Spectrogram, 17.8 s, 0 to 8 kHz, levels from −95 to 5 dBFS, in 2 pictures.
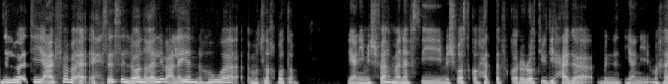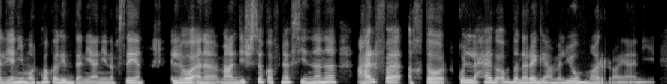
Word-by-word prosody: دلوقتي 230 Hz, +2 st, +2 dB
عارفة 215 Hz, +7 st, +1 dB
بقى 215 Hz, -7 st, 0 dB
إحساس 235 Hz, +4 st, -2 dB
اللي 215 Hz, -4 st, +3 dB
هو -, -, +6 dB
اتغلِّب 230 Hz, +2 st, +4 dB
عليّا 220 Hz, +2 st, +1 dB
إن 235 Hz, -3 st, +3 dB
هو 215 Hz, +3 st, -1 dB, 0.2 s
متلخبطة، 190 Hz, -1 st, -3 dB, 0.7 s
يعني 170 Hz, +1 st, -1 dB
مش 180 Hz, +1 st, -2 dB
فاهمة 215 Hz, -2 st, +3 dB
نَفْسي، 165 Hz, -4 st, -3 dB
مش 165 Hz, +5 st, -5 dB
واثقة 210 Hz, -4 st, 0 dB
وحتّى 180 Hz, +1 st, -4 dB
في -, -, -25 dB
قراراتي 175 Hz, +3 st, -1 dB
ودي 180 Hz, +2 st, -2 dB
حاجة 185 Hz, -1 st, -2 dB
بالن 165 Hz, +1 st, -7 dB
يعني 160 Hz, +5 st, -6 dB
مخلّياني 180 Hz, +1 st, +1 dB
مرهقة 195 Hz, +2 st, 0 dB
جدًا 180 Hz, -5 st, +2 dB
يعني 150 Hz, +1 st, -4 dB
نَفْسيًا، 190 Hz, +4 st, 0 dB, 0.4 s
اللي 175 Hz, +1 st, +4 dB
هو 195 Hz, +1 st, +8 dB
أنا 170 Hz, -4 st, +1 dB
ما 165 Hz, -, -3 dB
عنديش 170 Hz, +6 st, 0 dB
ثقة 225 Hz, -3 st, +1 dB
في 205 Hz, +2 st, -4 dB
نَفْسي 210 Hz, -2 st, 0 dB
إن 185 Hz, +1 st, +1 dB
أنا 215 Hz, +2 st, +3 dB, 0.3 s
عارفة 215 Hz, +1 st, +3 dB
أختار، 180 Hz, -3 st, +1 dB
كل 210 Hz, -1 st, +2 dB
حاجة 210 Hz, -1 st, 0 dB
أفضل 200 Hz, -3 st, 0 dB
أراجع 200 Hz, +1 st, +2 dB
مليون 180 Hz, +3 st, +1 dB
مرّة 175 Hz, -1 st, -3 dB
يعني، 235 Hz, 0 st, -9 dB
195 Hz, 160 wpm, -24 LUFS, 175-215 Hz, 0.7 s, هو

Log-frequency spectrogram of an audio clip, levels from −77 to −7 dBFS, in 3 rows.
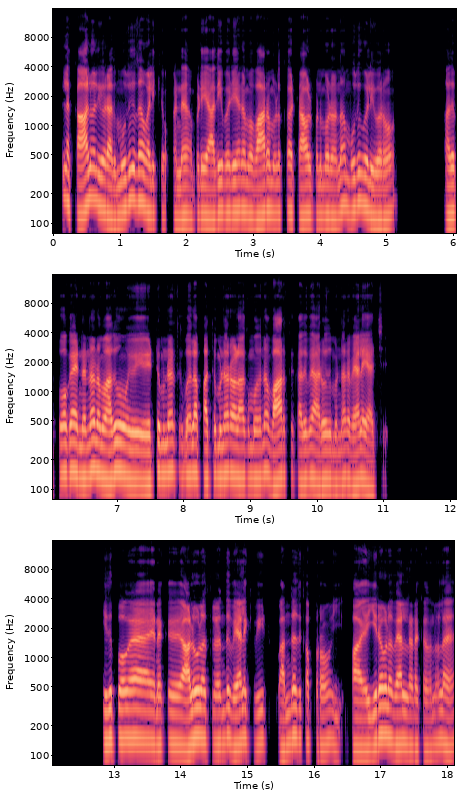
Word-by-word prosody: இல்ல. 170 Hz, -2 st, 0 dB
கால் 125 Hz, +8 st, +5 dB
வலி 170 Hz, -4 st, -1 dB
வராது, 120 Hz, -5 st, +1 dB
முதுகு 170 Hz, +7 st, -1 dB
தான் 160 Hz, -3 st, +2 dB
வலிக்கும், 125 Hz, -2 st, -4 dB
அன்நேரம் 115 Hz, +1 st, -1 dB
அப்டி 120 Hz, +2 st, -4 dB
அதிகபடியான 130 Hz, +2 st, -1 dB
நம்ம 125 Hz, -2 st, -2 dB
வாரம் 125 Hz, +3 st, +3 dB
முழுக்க 125 Hz, +1 st, -3 dB
ட்ராவல் 120 Hz, +1 st, +1 dB
பண்ணும்போதுன்னா, 120 Hz, +3 st, -3 dB
முதுகு 155 Hz, +2 st, -2 dB
வலி 120 Hz, -5 st, 0 dB
வரும். 110 Hz, +3 st, -2 dB, 0.8 s
அது 120 Hz, -, +1 dB
போக 150 Hz, 0 st, +1 dB
என்னன்னா, 140 Hz, +3 st, +1 dB
நம்ம 135 Hz, -3 st, +3 dB
அதுவும் 150 Hz, +1 st, +3 dB, 0.4 s
8 120 Hz, +6 st, -6 dB
மணி 145 Hz, -, -2 dB
நேரத்துக்கு 145 Hz, -2 st, -3 dB
பதிலா 145 Hz, 0 st, +2 dB
10 130 Hz, +1 st, -1 dB
மணி 135 Hz, +1 st, 0 dB
நேரம் 145 Hz, -1 st, +3 dB
வேலபார்க்கும்போதுனா, 130 Hz, +2 st, 0 dB
வாரத்துக்கு 130 Hz, -1 st, +1 dB
அதுவே 130 Hz, +2 st, 0 dB
60 120 Hz, +1 st, -1 dB
மணி 120 Hz, +2 st, -5 dB
நேரம் 125 Hz, -3 st, -2 dB
வேல 125 Hz, +1 st, +2 dB
ஆச்சு. 95 Hz, -, -13 dB, 1.8 s
இது 145 Hz, -, +1 dB
போக 150 Hz, 0 st, +2 dB, 0.4 s
எனக்கு 135 Hz, +1 st, -2 dB, 0.2 s
அலுவலகத்திலேருந்து 145 Hz, +1 st, +2 dB
வேலைக்கு 140 Hz, +1 st, +2 dB
வீட் 140 Hz, 0 st, -6 dB, 0.2 s
வந்ததுக்கப்புறம், 140 Hz, 0 st, -3 dB
இ -, -, -11 dB, 0.3 s
ஆ -, -, +5 dB, 0.3 s
இரவுல 160 Hz, 0 st, +3 dB
வேல 135 Hz, 0 st, +3 dB
நடக்கிறதுனால, 125 Hz, +3 st, -4 dB
130 Hz, 165 wpm, -22 LUFS, 125-145 Hz, 1.8 s, கால்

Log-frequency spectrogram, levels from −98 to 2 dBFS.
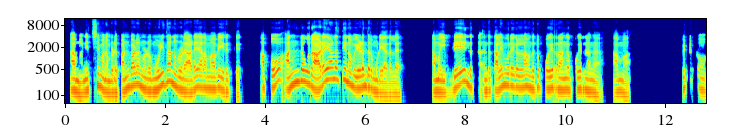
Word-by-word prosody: ஆமா 130 Hz, -4 st, +2 dB
நிச்சயமா, 145 Hz, +5 st, -2 dB
நம்பளோட 120 Hz, -1 st, 0 dB
பண்பாடு, 170 Hz, +9 st, +2 dB
நம்பளோட 155 Hz, -7 st, -1 dB
மொழி 165 Hz, +7 st, +2 dB
தான், 240 Hz, -1 st, +3 dB
நம்பளோட 150 Hz, -7 st, +1 dB
அடையாளமாவே 160 Hz, +1 st, 0 dB
இருக்கு, 130 Hz, -4 st, -7 dB, 0.5 s
அப்போ 160 Hz, +1 st, -1 dB, 0.3 s
அந்த 225 Hz, +8 st, +2 dB
ஒரு 210 Hz, -, +4 dB
அடையாளத்தையும் 265 Hz, -, +2 dB
நம்ப 180 Hz, -5 st, 0 dB
இழந்துட 175 Hz, 0 st, +2 dB
முடியாதுல! 110 Hz, -2 st, -2 dB, 0.7 s
நம்ப 130 Hz, +1 st, +1 dB
இப்படியே 155 Hz, -, +1 dB
இந்தத்-இந்த 145 Hz, -, -4 dB
தலைமுறைகள் 175 Hz, +3 st, +1 dB
எல்லாம் 175 Hz, +1 st, 0 dB
வந்துட்டு 160 Hz, +1 st, -3 dB
போயிறாங்க 155 Hz, -2 st, +1 dB
போயிறாங்க, 145 Hz, -4 st, -2 dB, 0.4 s
ஆமா. 125 Hz, -4 st, -4 dB, 1.1 s
விட்டுட்டோம். 155 Hz, -, -8 dB
155 Hz, 125 wpm, -23 LUFS, 135-180 Hz, 1.1 s, ஒரு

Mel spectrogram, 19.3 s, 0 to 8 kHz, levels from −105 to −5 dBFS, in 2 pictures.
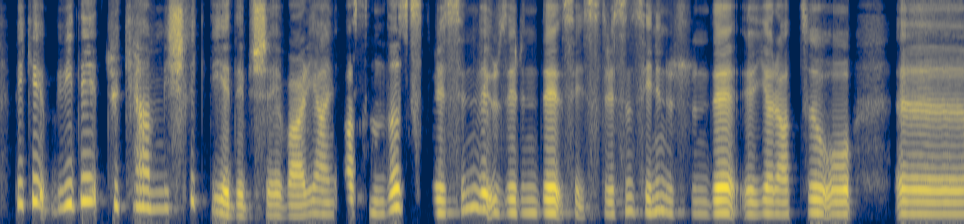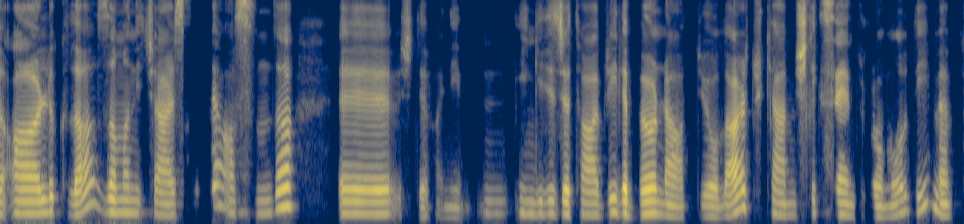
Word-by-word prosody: Peki, 310 Hz, +7 st, 0 dB
bir 260 Hz, +3 st, +1 dB
de 320 Hz, 0 st, +3 dB
tükenmişlik 250 Hz, +4 st, -2 dB
diye 160 Hz, -5 st, +2 dB
de 140 Hz, -3 st, -3 dB
bir -, -, -17 dB
şey 140 Hz, -3 st, +2 dB
var, 135 Hz, 0 st, +1 dB
yani, 155 Hz, 0 st, -5 dB
aslında 170 Hz, +3 st, 0 dB
stresin 170 Hz, +3 st, +4 dB
ve 215 Hz, -, +5 dB
üzerinde 170 Hz, 0 st, +2 dB
s -, -, +2 dB
stresin 155 Hz, +8 st, +1 dB
senin 185 Hz, +1 st, -1 dB
üstünde, 165 Hz, -1 st, +4 dB
eee, 155 Hz, -, -3 dB
yarattığı 155 Hz, +1 st, -1 dB
o, 155 Hz, 0 st, +1 dB, 0.4 s
eee, 155 Hz, -1 st, +1 dB
ağırlıkla 165 Hz, -, -2 dB
zaman 170 Hz, -6 st, -5 dB
içerisinde 165 Hz, -, -7 dB
aslında, 170 Hz, +7 st, 0 dB, 0.4 s
eee, 155 Hz, 0 st, -2 dB
işte, 120 Hz, -, -16 dB
hani, 235 Hz, -1 st, -23 dB, 0.2 s
ımm, 160 Hz, 0 st, -26 dB
İngilizce 160 Hz, -1 st, -5 dB
tabiriyle 155 Hz, +2 st, -2 dB
burn 160 Hz, 0 st, +2 dB
out 125 Hz, -3 st, -8 dB
diyorlar, 135 Hz, -, -1 dB
tükenmişlik 150 Hz, -5 st, -5 dB
sendromu, 140 Hz, 0 st, +2 dB
değil 240 Hz, +10 st, -11 dB
mi? 145 Hz, -, -6 dB
160 Hz, 120 wpm, -23 LUFS, 155-185 Hz, 0.4 s, ve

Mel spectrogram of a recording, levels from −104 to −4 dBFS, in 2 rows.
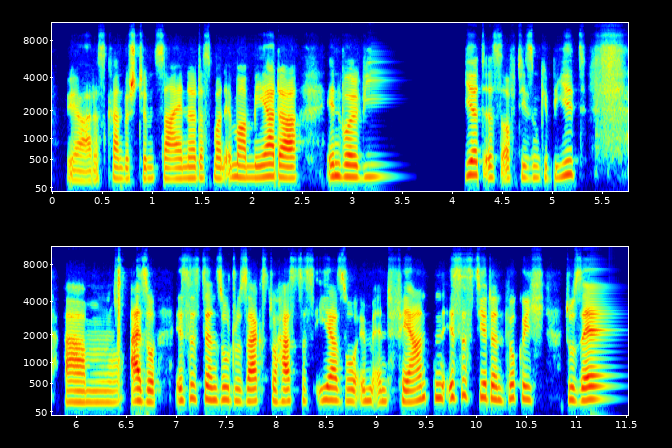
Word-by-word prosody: Ja, 140 Hz, -1 st, -3 dB
das 145 Hz, -, -11 dB
kann 175 Hz, -1 st, -4 dB
bestimmt 170 Hz, +1 st, +1 dB
sein, 170 Hz, -1 st, 0 dB
ne, 180 Hz, 0 st, 0 dB
dass 180 Hz, 0 st, -8 dB
man 175 Hz, -1 st, -3 dB
immer 190 Hz, -1 st, +1 dB
mehr 190 Hz, +3 st, +3 dB
da 180 Hz, -2 st, +5 dB, 0.3 s
involviert 200 Hz, 0 st, -1 dB, 0.9 s
ist 185 Hz, 0 st, -6 dB
auf 170 Hz, -, -5 dB
diesem 185 Hz, -1 st, -8 dB
Gebiet. 200 Hz, +6 st, -5 dB, 0.6 s
Ähm, 180 Hz, 0 st, +1 dB, 0.2 s
also, 185 Hz, -2 st, +6 dB, 0.2 s
ist 200 Hz, +3 st, -3 dB
es 235 Hz, -, -3 dB
denn 220 Hz, -3 st, +2 dB
so 215 Hz, +1 st, -1 dB
du 200 Hz, -1 st, -7 dB
sagst, 195 Hz, +1 st, +3 dB
du 190 Hz, -, -1 dB
hast 190 Hz, 0 st, +2 dB
es 195 Hz, -, -10 dB
eher 210 Hz, 0 st, +2 dB
so 195 Hz, -1 st, -3 dB
im 190 Hz, +1 st, -6 dB
Entfernten? 195 Hz, +6 st, 0 dB
Ist 240 Hz, +4 st, -2 dB
es 280 Hz, -, -5 dB
dir 250 Hz, -, +1 dB
denn 220 Hz, -4 st, -1 dB
wirklich, 230 Hz, -3 st, -2 dB, 0.2 s
du 215 Hz, -, -1 dB
selb 220 Hz, +2 st, +5 dB
195 Hz, 200 wpm, -23 LUFS, 180-210 Hz, 0.9 s, also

